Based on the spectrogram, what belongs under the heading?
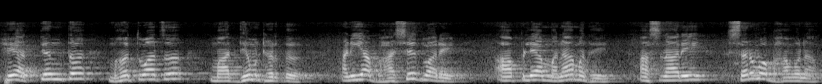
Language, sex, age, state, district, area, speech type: Marathi, male, 45-60, Maharashtra, Satara, rural, spontaneous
